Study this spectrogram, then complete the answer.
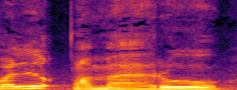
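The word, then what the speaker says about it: والقمر: வல் கமரு, அதாவது அலிஃபை நம்ம விட்டுட்டோம், லாமுக்கு மட்டும் மதிப்பு கொடுத்து ஓதுறோம், அதை தான் வந்து வல்கமரோ அந்த லாலிஃபை விட்டுட்டு ஓதணும்னு சொல்லி சொல்லியிருக்காங்க.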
